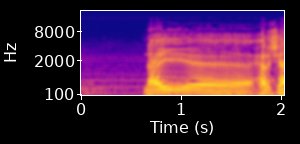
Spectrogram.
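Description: A man's voice through a microphone: after a brief pause he draws out one long, slightly falling vowel, a hesitation sound, and then speech resumes near the end.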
